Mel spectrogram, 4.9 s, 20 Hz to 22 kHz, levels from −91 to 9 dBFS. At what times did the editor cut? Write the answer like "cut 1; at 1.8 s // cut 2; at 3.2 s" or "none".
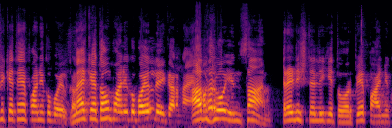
cut 1; at 0.9 s // cut 2; at 2.3 s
